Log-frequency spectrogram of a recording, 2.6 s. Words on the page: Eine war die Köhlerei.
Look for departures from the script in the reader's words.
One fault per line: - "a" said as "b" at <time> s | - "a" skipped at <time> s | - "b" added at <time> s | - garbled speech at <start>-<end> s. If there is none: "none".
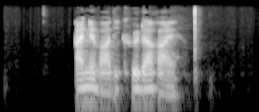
none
